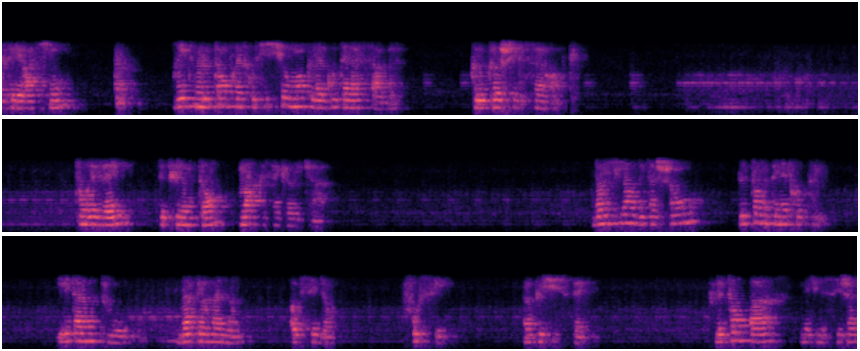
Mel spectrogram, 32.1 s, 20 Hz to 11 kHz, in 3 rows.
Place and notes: radio aporee - un homme qui dort - georges perec @ aporee, august 2007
